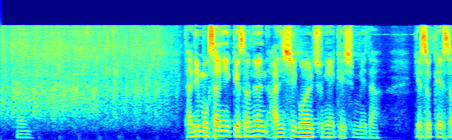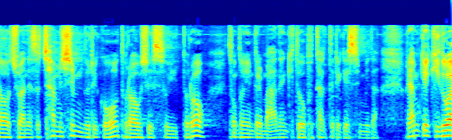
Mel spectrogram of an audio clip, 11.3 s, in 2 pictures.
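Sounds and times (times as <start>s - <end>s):
audience applause: 0.0s - 2.3s
speech: 0.2s - 0.5s, 2.3s - 11.2s.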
